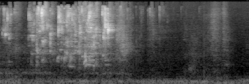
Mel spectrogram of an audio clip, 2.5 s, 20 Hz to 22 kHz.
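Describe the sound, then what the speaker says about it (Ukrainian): Warm water, about 200 ml, poured into a bowl as the start of a yeast starter for onion bread; a light splashing trickle up close for a couple of seconds, then it tapers off. "Беремо 200 мл теплої води"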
